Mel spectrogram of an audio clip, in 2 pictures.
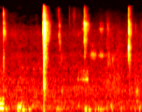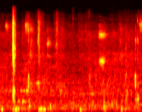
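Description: Poker chips click and clatter as they are stacked and handled.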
